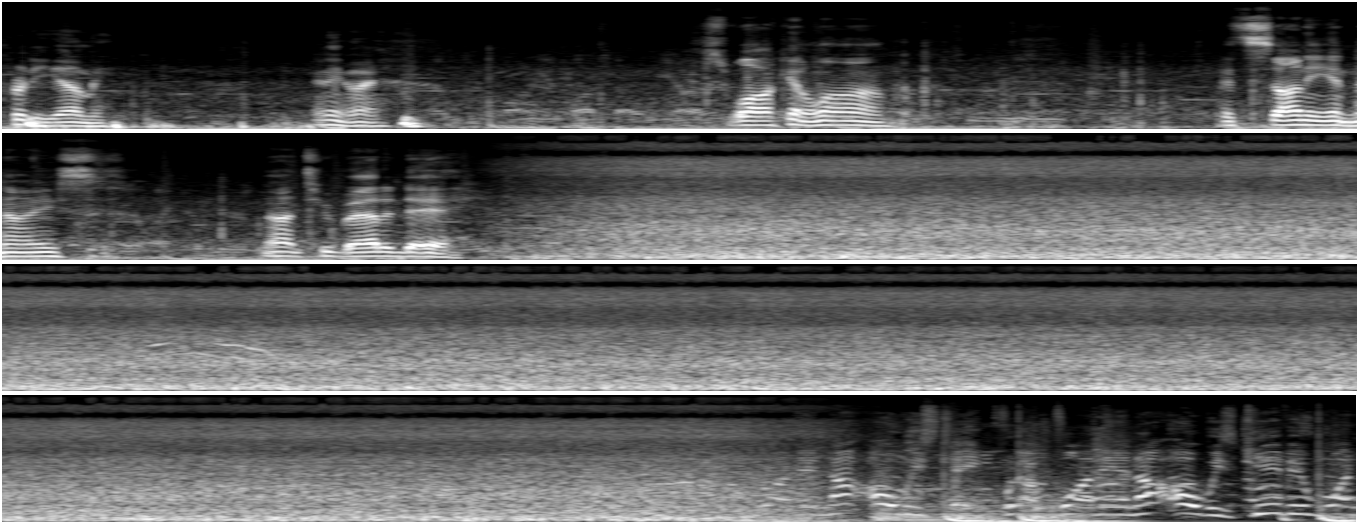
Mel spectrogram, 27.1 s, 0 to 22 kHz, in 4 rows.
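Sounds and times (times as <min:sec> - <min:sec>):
waterfall roar: 0:09.2 - 0:24.6.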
